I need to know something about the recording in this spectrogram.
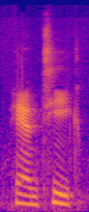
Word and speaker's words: antique: your image in some antique but it's pronounced antic in some antic book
